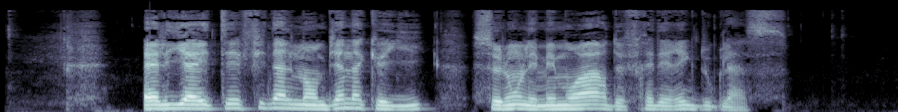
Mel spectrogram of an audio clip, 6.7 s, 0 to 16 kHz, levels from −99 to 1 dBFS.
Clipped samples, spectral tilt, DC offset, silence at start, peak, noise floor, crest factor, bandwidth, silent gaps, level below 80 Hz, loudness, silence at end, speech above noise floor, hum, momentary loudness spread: under 0.1%; -6.5 dB/octave; under 0.1%; 0.5 s; 0 dBFS; -74 dBFS; 18 dB; 11.5 kHz; none; -48 dBFS; -18 LUFS; 0.9 s; 57 dB; none; 15 LU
